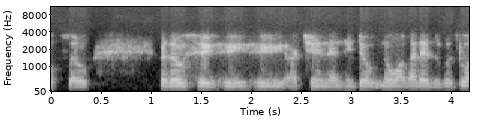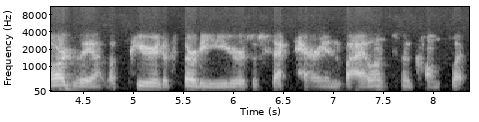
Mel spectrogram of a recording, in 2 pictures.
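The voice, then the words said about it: Northern Irish accent. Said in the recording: “you'll know, I guess, already from my accent. I was born in Northern Ireland, grew up in Belfast”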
